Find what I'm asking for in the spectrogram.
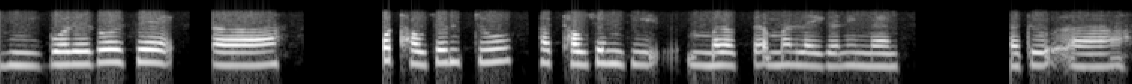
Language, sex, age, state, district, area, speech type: Manipuri, female, 30-45, Manipur, Chandel, rural, conversation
